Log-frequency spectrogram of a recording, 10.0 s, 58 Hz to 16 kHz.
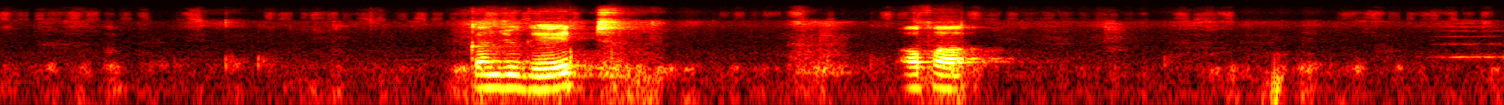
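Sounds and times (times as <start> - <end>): marker squeaking on whiteboard: 0.0 - 3.4, 4.0 - 10.0.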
